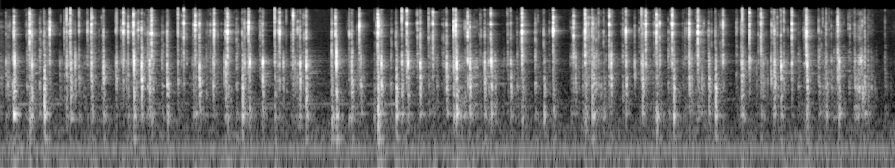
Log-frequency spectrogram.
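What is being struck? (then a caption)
Plastic mechanical keyboard with round keycaps. Long pink acrylic nails type on a pink plastic mechanical keyboard with backlit round plastic keycaps. A steady run of bright, sharp, clicky keystrokes with almost no ring pauses briefly near the three-second mark, then continues quickly to the end.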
